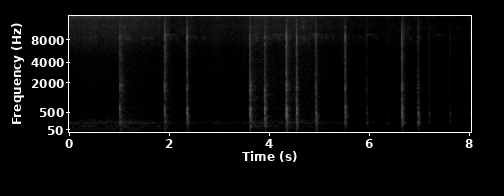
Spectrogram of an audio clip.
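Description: A marker taps and squeaks on a board in short bursts.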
